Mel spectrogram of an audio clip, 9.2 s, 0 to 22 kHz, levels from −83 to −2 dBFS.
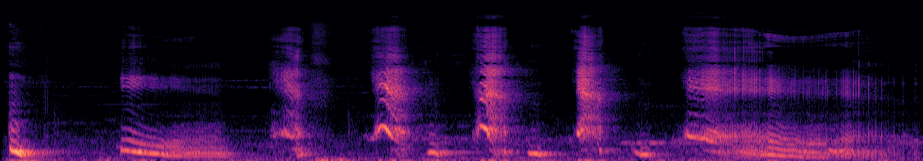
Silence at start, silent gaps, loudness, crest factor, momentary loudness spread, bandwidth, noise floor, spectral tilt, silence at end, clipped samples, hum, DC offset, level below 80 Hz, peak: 0.05 s; none; -33 LUFS; 22 dB; 17 LU; 15.5 kHz; -53 dBFS; -5.5 dB/octave; 0.05 s; under 0.1%; none; under 0.1%; -54 dBFS; -10 dBFS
